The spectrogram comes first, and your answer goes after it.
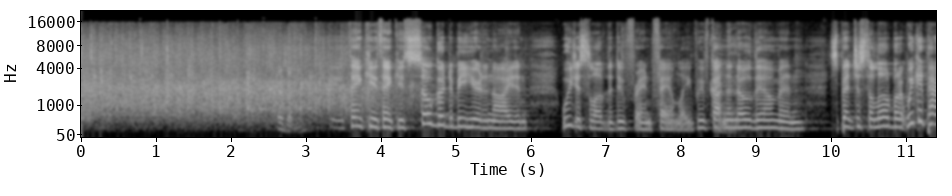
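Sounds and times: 
audience applause: 0:00.0 - 0:04.5
speech: 0:02.6 - 0:11.3.

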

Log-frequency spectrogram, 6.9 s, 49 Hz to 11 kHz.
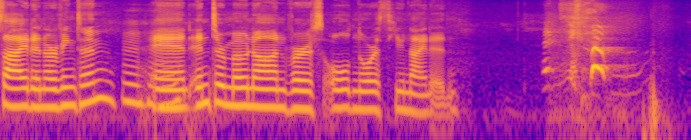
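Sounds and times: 
speech: 0:00.0 - 0:04.7
sneeze: 0:05.5 - 0:06.6
soft low thump: 0:06.4 - 0:06.8.

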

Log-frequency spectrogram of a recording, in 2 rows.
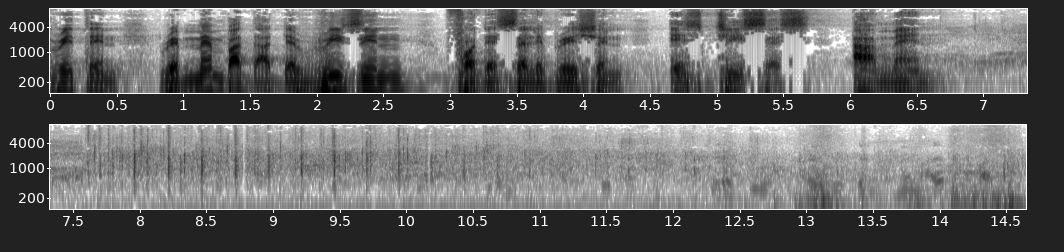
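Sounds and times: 
speech: 0:00.0 - 0:06.8
crowd clapping: 0:06.8 - 0:14.6.

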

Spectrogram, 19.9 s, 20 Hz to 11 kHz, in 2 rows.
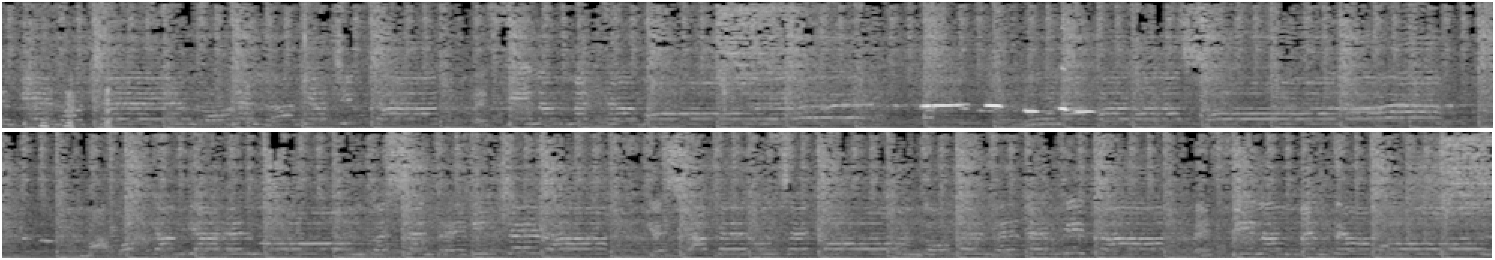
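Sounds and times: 
laughter: 0:00.0 - 0:01.0
punchy dance-pop beat and backing music of a football league jingle: 0:00.0 - 0:19.8
whistled melody in a football league jingle: 0:05.8 - 0:07.5, 0:09.3 - 0:10.6.

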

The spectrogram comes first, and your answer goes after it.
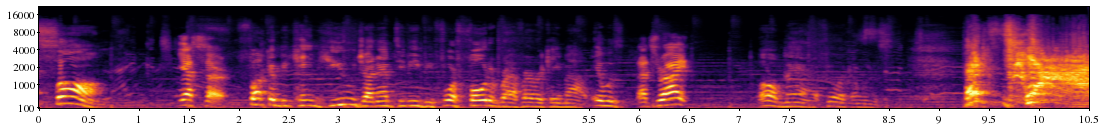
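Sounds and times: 
speech: 0:00.2 - 0:06.6, 0:07.2 - 0:10.4
person sneezing: 0:09.6 - 0:10.2.

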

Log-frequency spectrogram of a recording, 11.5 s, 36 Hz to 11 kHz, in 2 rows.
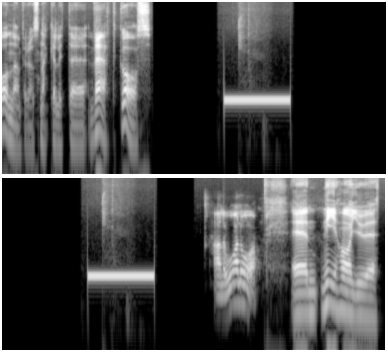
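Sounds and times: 
speech: 0:00.0 - 0:02.3, 0:08.9 - 0:11.5
telephone ringback tone: 0:03.4 - 0:04.4, 0:07.0 - 0:08.1.

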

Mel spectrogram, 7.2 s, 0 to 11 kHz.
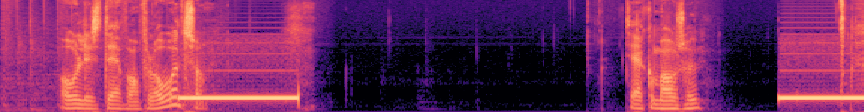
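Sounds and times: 
speech: 0:00.5 - 0:01.8, 0:05.2 - 0:06.0
electronic telephone tone while calling someone: 0:01.5 - 0:02.6, 0:06.5 - 0:07.1.

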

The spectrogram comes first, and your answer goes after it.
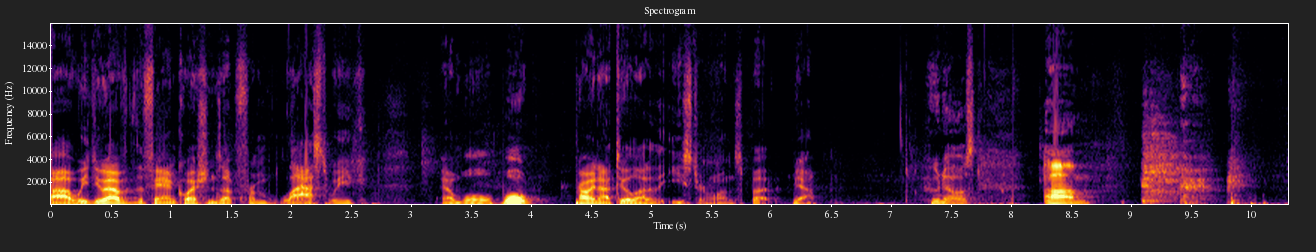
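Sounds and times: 
speech: 0:00.0 - 0:06.4, 0:07.3 - 0:09.7
hard raspy cough: 0:09.1 - 0:10.0.

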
